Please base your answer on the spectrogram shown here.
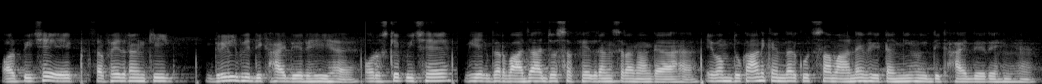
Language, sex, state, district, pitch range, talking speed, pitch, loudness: Hindi, male, Jharkhand, Garhwa, 135-155 Hz, 220 wpm, 145 Hz, -16 LUFS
